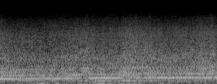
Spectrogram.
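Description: Race cars in the Second Life video game pulling away from a standing start at the GT Super Series round at LC Racing Circuits Tokyo, a loud, steady engine drone with a sustained tonal whine throughout.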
